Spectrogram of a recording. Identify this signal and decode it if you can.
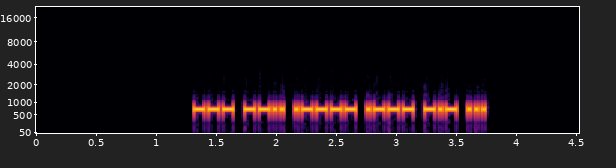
Morse code, heard as a keyed tone, about 40 wpm, 700 Hz. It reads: OZ1JKS
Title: DXCC-100 Call Signs - 6 Characters - Repeated 2x - 40wpm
